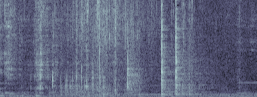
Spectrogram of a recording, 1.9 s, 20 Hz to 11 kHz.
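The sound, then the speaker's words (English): Chunks of apple, stirred with nutmeg, cinnamon and pie crust mix, tumble and patter into a 13x9 dish sprayed with grapeseed oil, a busy run of soft thuds and light clinks with one sharper knock partway through; no one talks. “And then we're gonna pour our apples into the dish.”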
